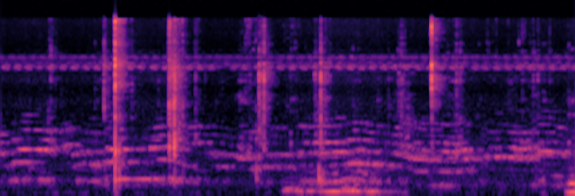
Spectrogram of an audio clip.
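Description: Mouth and hand eating sounds from a mukbang of raw vegetables: sharp crunches and clicks from biting and chewing crisp lalapan, the loudest about a second in and again shortly after, over background music.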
